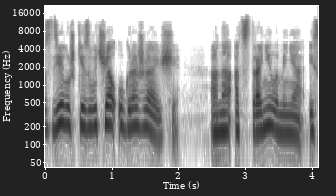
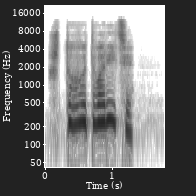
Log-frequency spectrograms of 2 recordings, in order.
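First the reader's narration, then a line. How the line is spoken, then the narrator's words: Frightened. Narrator (Russian): испуганно проговорила я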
